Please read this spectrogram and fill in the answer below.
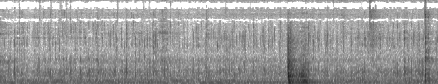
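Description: Pot of white soup boiling with a steady bubbling as ground crayfish is added. A single loud knock about six seconds in.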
